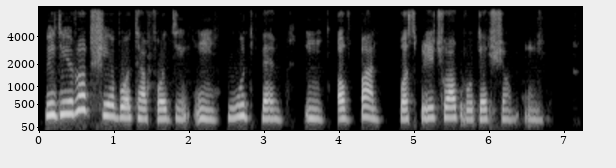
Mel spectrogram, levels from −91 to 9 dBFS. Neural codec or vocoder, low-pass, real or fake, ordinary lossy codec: codec, 16 kHz, 4 kbps, FunCodec, trained on LibriTTS, 50 frames a second; 7.2 kHz; fake; none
